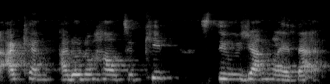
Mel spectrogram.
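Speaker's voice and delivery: ordinary delivery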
